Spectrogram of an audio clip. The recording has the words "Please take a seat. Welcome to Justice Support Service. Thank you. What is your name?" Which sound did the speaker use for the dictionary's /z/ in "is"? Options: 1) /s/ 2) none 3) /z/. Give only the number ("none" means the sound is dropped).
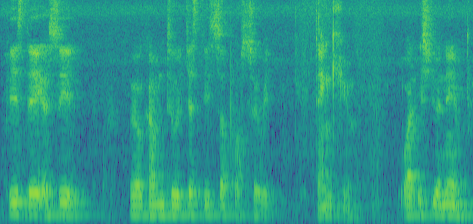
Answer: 1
